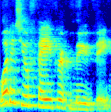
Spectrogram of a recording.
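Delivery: pitch falls down on "movie". Teacher demonstrating a WH question for students to judge, with falling intonation. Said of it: "we use a falling intonation".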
